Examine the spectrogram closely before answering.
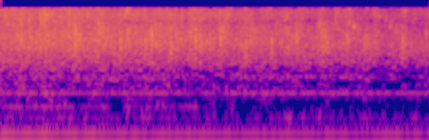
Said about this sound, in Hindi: आदरणीय भाई साहब का हम सभी तालियां बजाकर बहुत बहुत धन्यवाद करेंगे।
